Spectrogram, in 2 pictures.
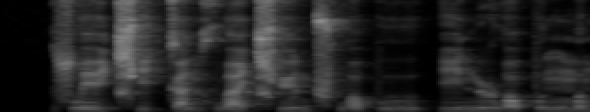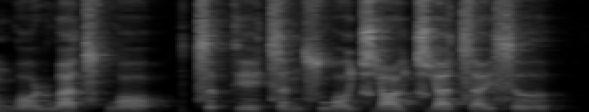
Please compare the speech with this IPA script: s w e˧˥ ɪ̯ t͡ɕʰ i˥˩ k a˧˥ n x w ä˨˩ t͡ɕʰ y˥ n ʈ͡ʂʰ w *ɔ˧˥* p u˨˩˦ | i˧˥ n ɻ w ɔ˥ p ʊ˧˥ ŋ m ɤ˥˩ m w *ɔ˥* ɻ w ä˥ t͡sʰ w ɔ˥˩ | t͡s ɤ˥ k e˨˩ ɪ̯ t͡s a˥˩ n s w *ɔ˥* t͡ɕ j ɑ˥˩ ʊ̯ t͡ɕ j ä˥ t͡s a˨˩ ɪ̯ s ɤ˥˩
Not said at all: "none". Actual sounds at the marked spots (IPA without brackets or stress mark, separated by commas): ɔ˧˥, ɔ˨˩, ɔ˥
